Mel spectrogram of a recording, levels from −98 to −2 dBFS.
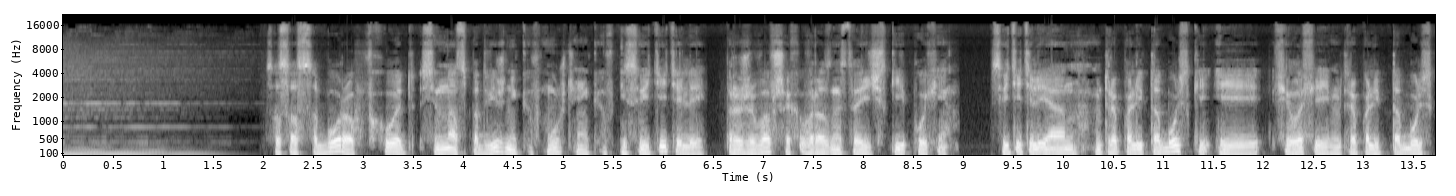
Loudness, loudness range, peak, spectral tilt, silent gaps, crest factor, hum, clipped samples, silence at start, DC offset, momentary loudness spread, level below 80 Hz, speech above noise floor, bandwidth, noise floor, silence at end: -12 LUFS; 2 LU; 0 dBFS; -5.5 dB/octave; none; 12 dB; none; under 0.1%; 0 s; 0.8%; 10 LU; -36 dBFS; 39 dB; 17.5 kHz; -50 dBFS; 0.05 s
